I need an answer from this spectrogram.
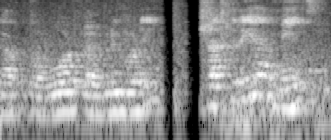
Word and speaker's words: Kshatriya: So anyway, so just for the breaking up the word for everybody, Kshatriya means, Kshatriya starts with a K, but K is silent.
